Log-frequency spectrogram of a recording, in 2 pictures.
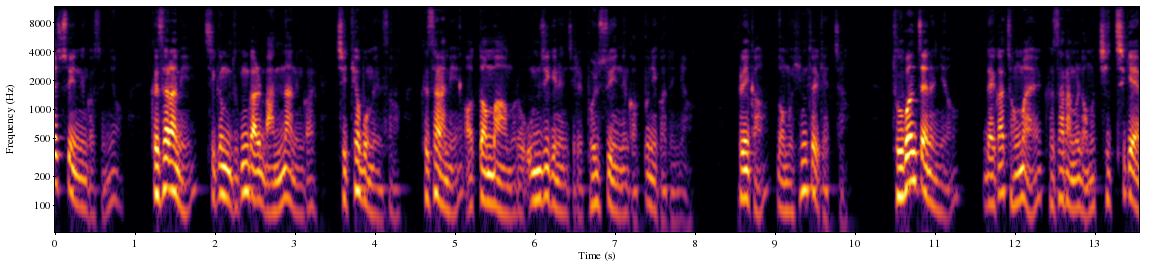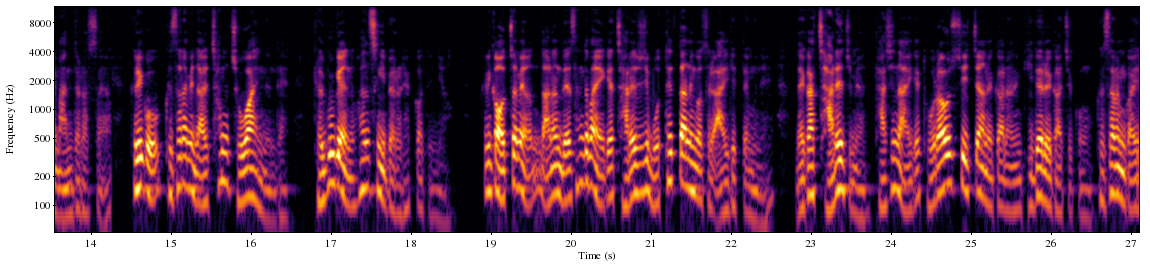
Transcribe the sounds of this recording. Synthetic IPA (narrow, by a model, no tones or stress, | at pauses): haɭs͈uinːɯnɡʌsʰɯɲo | kɯs̬ʰaɾamit͡ɕiɡɯmnuɡunɡaɭmanːanɯnɡʌɭ | t͡ɕikʰjʌbomjʌnsʰʌ | kɯsʰaɾamiʌ̰t͈ʌnmaɯmɯɾo̰ʔumd͡ʑiɡinɯnd͡ʑiɾɯɭpoɭs͈uinːɯnɡʌt̚p͈uɲiɡʌdɯɲo̰ | kɯɾʌɲik͈anʌmuçimdɯɭɡe̞t̚t͡ɕ͈o | tubʌnt͡ɕ͈e̞nɯɲo | ne̞ɡat͡ɕʌŋmaɭkɯsʰaɾamɯɭnʌmut͡ɕit͡ɕʰiɡe̞mandɯɾʌs͈ʌ̰jo̰ | kɯɾiɡokɯsʰaɾaminaɭt͡ɕʰamt͡ɕowaɦe̞nːɯnde̞ | kjʌɭɡuɡenɸwansʰɯŋibjʌɾɯɭhe̞t̚k͈ʌdɯɲo̰ | kɯɲik͈aʌt͡ɕ͈ʌmjʌnːanɯnːe̞sʰaŋdemaŋeɡe̞t͡ɕaɾɦe̞d͡ʑud͡ʑimotʰe̞t̚t͈anɯnɡʌsʰɯɾa̰ɭɡit͈e̞mune̞ | ne̞ɡat͡ɕaɾɦe̞d͡ʑumjʌntaɕʰinae̞ɡe̞toɾaoɭs͈uit̚t͡ɕ͈ianɯɭk͈aɾanɯnkide̞ɾɯɭkad͡ʑiɡ̥okɯsʰaɾamɡwae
